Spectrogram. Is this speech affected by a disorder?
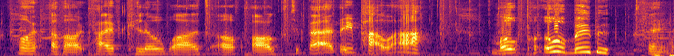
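Yes: cerebral palsy.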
